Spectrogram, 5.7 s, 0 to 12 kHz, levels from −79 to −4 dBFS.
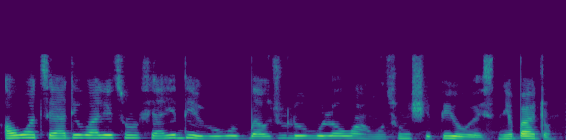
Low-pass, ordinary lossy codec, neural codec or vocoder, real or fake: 7.2 kHz; MP3, 48 kbps; codec, 16 kHz, 6 kbps, DAC; fake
